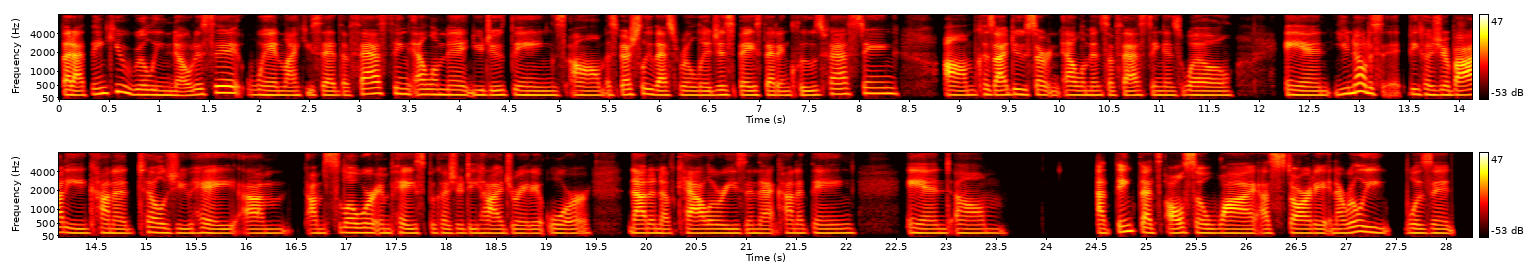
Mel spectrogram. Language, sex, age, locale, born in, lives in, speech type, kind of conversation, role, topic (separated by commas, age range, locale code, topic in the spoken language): English, female, 40-44, en-US, United States, United States, conversation, unstructured, none, Which rituals or traditions matter most to you these days, and how do they help you feel connected?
